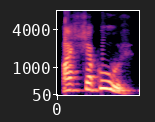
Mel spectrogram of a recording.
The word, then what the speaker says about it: الشکور: کی آواز خاموش ہے۔ الشکور، یہاں بھی لام کی آواز خاموش ہے۔ تو یہاں پر الف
